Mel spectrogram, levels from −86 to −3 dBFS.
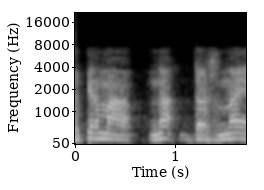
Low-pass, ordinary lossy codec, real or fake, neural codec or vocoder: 7.2 kHz; AAC, 32 kbps; real; none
